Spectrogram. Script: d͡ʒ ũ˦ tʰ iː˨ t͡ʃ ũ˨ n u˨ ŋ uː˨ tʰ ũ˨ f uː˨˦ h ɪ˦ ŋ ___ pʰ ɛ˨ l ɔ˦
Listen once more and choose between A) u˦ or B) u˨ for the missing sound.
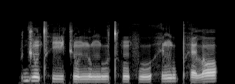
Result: A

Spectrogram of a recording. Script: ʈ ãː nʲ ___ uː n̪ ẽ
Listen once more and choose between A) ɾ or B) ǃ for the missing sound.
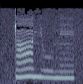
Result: A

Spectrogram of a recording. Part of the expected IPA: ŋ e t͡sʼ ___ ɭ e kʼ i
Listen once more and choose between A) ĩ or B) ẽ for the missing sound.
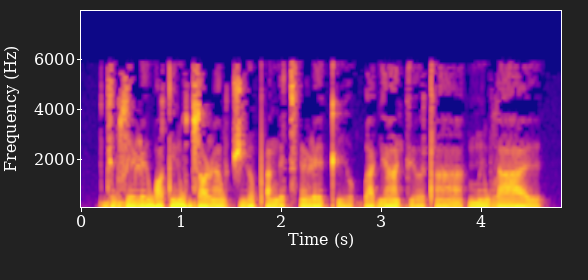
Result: B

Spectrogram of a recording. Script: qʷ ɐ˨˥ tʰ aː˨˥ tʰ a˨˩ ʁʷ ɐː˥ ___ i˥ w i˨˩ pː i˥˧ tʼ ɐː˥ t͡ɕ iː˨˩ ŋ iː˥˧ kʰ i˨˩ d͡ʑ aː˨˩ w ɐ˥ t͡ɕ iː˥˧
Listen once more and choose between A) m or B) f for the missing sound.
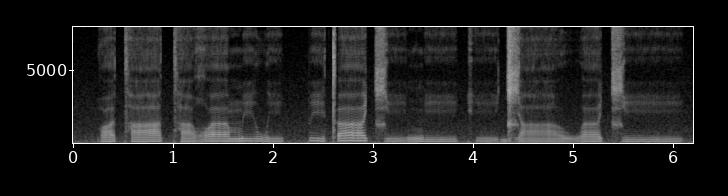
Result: A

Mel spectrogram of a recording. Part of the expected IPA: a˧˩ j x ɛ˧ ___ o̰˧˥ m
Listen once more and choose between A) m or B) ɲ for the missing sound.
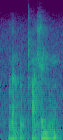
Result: B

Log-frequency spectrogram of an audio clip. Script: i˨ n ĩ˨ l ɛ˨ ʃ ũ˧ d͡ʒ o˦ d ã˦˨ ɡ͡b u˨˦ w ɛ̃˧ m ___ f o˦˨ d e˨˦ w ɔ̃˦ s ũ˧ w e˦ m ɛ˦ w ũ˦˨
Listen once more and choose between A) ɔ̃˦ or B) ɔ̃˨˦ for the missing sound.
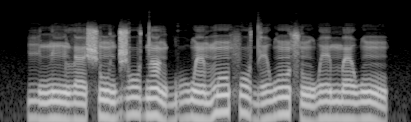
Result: A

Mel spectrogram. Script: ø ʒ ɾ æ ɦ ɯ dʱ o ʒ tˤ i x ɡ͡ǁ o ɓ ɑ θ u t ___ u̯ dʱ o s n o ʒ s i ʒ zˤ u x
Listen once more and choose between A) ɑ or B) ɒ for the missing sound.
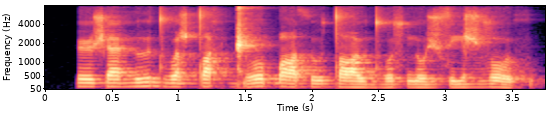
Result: A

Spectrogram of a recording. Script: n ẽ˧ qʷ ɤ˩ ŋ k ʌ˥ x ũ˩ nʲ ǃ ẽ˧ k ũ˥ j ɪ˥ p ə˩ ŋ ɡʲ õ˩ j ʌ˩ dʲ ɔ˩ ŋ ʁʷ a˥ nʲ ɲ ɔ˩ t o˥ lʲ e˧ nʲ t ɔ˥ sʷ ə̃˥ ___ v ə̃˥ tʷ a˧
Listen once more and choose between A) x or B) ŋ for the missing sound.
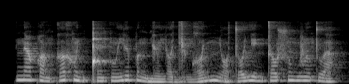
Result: B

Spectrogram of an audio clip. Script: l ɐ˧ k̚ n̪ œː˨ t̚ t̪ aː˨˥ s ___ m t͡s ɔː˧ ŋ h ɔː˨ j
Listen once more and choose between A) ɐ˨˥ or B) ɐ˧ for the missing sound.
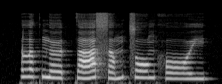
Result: A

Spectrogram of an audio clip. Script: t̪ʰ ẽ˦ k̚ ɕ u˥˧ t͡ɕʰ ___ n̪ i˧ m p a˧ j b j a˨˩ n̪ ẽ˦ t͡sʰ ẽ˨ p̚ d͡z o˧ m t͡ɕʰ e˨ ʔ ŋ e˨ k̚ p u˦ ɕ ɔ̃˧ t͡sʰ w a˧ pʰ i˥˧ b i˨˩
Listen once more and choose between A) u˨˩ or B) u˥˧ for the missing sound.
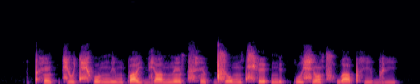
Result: B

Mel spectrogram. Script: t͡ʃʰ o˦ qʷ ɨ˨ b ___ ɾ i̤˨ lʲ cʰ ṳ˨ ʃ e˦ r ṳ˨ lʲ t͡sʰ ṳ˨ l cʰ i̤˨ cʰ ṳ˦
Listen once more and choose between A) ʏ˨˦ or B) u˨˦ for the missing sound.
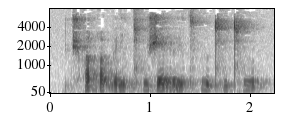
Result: A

